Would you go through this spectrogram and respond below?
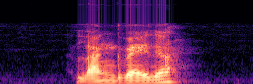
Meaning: a bore, boring person
- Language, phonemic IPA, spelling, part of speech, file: German, /ˈlaŋˌvaɪ̯lɐ/, Langweiler, noun, De-at-Langweiler.ogg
